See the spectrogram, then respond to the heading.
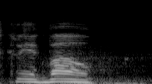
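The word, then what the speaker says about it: Creag Bhalg: which you won't be able to see that's craig val big vog is a little a little uh graham it's spelt c-r-e-a-g and then vogue is b-h-a-l-g if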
